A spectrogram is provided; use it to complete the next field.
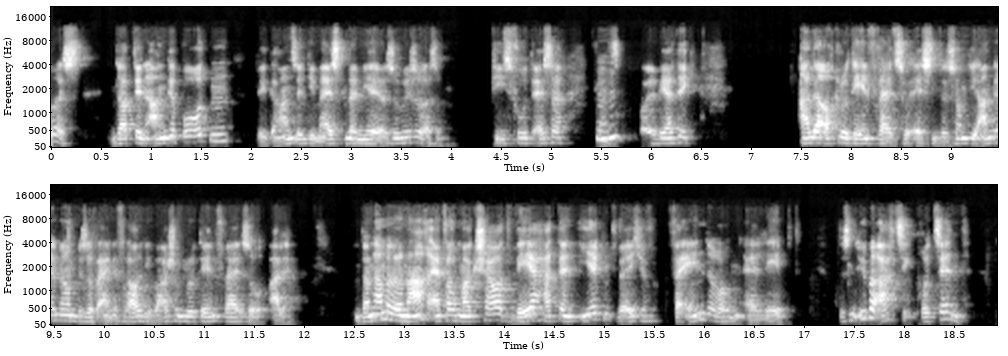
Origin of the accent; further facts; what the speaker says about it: Berlin, Germany; Und sonst hätte ich meine Jugend in Berlin wahrscheinlich gar nicht überstanden.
